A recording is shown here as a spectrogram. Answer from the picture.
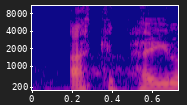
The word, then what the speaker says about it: agape: And like I was talking to Steve Dawson, and he was saying that love is called agape love. Is that right? Is that how you pronounce it?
